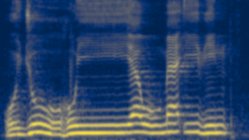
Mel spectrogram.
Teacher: তানবিনকে পরবর্তী হরফের সাথে মিলিয়ে গুন্নার সহিত পড়তে হবে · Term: ইদগামে বাগুন্না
